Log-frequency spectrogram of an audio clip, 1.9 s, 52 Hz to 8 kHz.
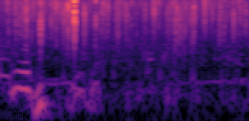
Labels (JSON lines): {"label": "biophony, cascading saw", "recorder": "SoundTrap 600 or HydroMoth"}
